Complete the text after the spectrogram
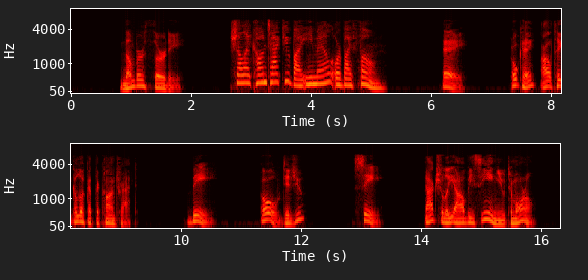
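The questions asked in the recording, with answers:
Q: Shall I contact you by email or by phone?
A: C: Actually, I'll be seeing you tomorrow.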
